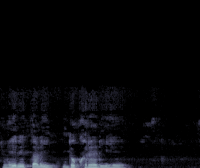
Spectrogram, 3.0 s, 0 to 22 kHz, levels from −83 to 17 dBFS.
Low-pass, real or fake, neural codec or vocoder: 10.8 kHz; real; none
